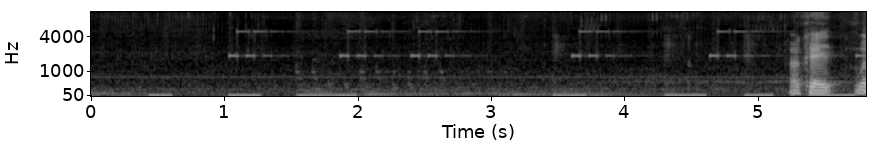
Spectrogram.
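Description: Short electronic beeps chirp in quick bursts.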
